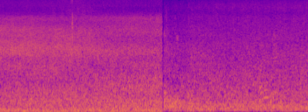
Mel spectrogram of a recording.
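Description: A river rushes along steadily on a mountain trail, a broad continuous roar of flowing water close by that dips briefly in level midway before carrying on unchanged.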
